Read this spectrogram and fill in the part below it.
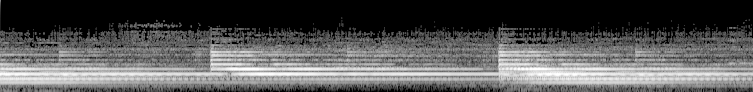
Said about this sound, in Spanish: Las campanas del ayuntamiento comenzaron a tocar marcando las cinco y media de la madrugada.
